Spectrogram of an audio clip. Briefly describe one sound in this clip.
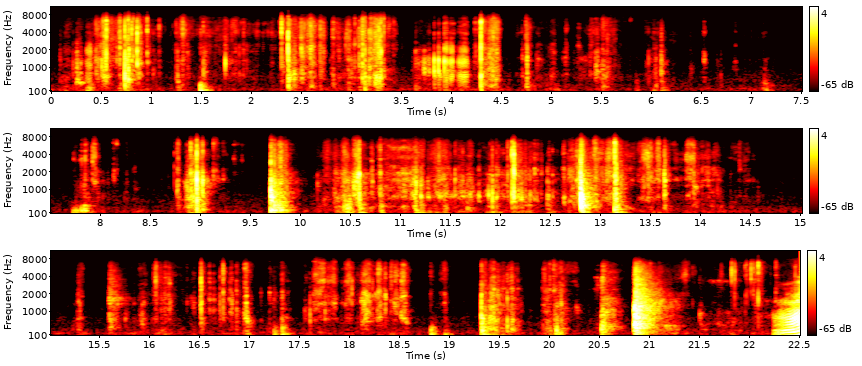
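Hands handle and tap a cardboard box on a table.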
